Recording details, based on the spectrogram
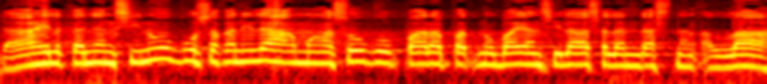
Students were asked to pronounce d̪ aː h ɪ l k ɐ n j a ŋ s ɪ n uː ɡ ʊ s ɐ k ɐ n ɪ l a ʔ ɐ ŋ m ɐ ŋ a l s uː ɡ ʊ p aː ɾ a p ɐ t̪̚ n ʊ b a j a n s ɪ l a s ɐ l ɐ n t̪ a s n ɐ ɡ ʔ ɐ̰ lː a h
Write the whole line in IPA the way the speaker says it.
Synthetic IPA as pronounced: d̪ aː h ɪ l k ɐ ɲ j a ŋ s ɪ n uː ɡ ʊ s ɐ k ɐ n ɪ l a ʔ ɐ ŋ m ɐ ŋ a s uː ɡ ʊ p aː ɾ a p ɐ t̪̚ n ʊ b a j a n s ɪ l a s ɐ l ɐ n d̪ a s n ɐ ŋ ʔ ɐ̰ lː a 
